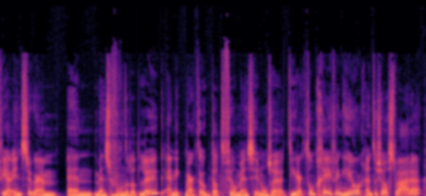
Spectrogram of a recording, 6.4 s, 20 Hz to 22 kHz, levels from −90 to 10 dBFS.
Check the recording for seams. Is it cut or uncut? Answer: uncut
